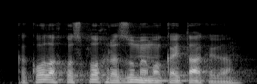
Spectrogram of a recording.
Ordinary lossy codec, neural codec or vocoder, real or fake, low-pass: none; none; real; 7.2 kHz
